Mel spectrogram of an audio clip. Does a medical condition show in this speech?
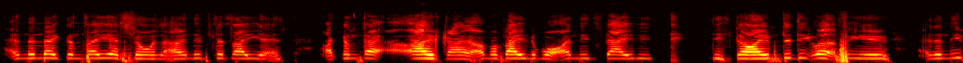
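Yes: cerebral palsy.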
